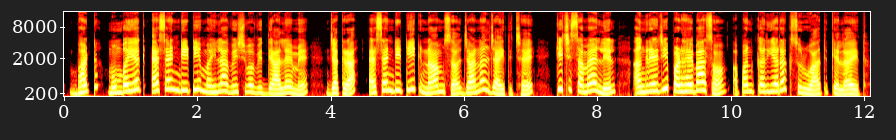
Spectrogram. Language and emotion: Maithili, neutral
